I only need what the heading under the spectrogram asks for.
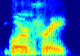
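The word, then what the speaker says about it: porphyry: Is that the pore por I couldn't pronounce it is that poor periphery or something? Perfree.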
